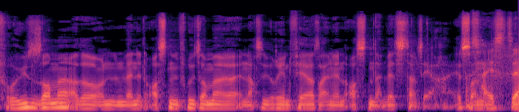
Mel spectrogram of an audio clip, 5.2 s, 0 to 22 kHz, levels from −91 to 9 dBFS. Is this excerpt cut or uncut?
cut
